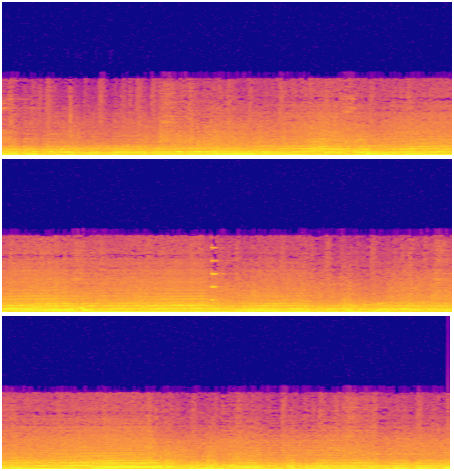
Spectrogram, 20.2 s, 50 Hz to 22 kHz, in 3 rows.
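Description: Corvette ZR1 (C6) racing in Gran Turismo 7, a continuous loud engine drone rising and falling as it revs up and shifts through gears, steady and close throughout.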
